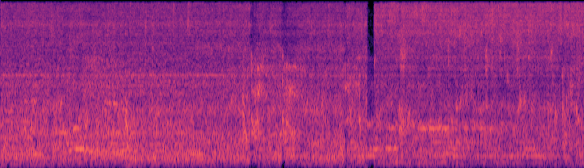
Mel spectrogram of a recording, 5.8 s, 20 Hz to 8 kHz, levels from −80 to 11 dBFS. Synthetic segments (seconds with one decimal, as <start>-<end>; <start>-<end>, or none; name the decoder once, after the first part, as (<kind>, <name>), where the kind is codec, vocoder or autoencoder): 0.5-1.0 (codec, HILCodec); 2.2-5.8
